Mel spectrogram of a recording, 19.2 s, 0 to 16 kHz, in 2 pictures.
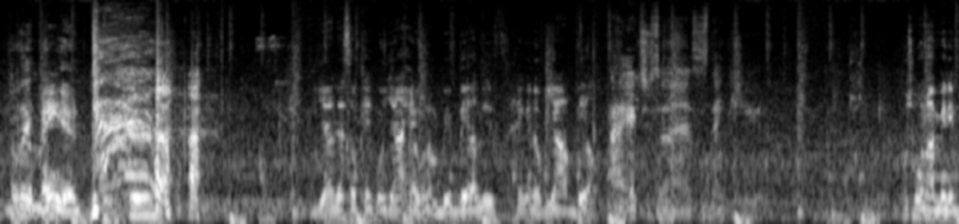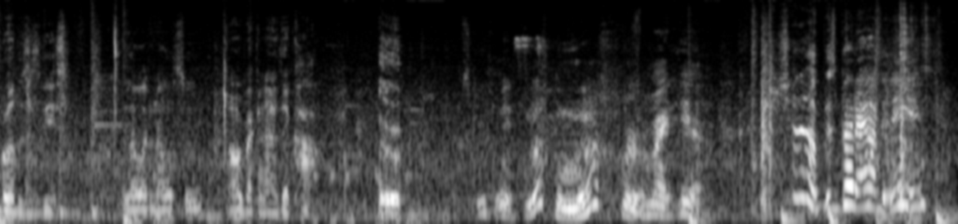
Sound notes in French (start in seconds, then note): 0.9 Rires; 13.3 rot bruyant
